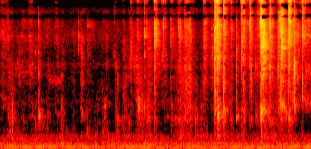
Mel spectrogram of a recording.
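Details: Raw chicken and sockeye salmon dinner for Lilo, a golden retriever puppy: softer, sparser chewing and gnawing at first, then loud crisp crunches in the final second and a half, with a faint constant hum.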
